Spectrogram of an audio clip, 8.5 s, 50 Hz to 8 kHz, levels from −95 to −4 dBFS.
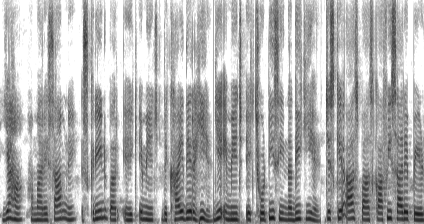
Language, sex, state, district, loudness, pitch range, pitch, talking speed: Hindi, female, Maharashtra, Dhule, -21 LUFS, 215-255 Hz, 230 Hz, 170 wpm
